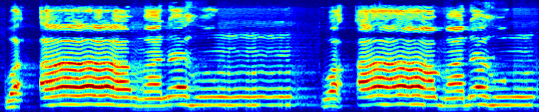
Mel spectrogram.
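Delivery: slow, drawn-out tajweed chant; تلاوت کا انداز; Quran recitation. Shown as a demonstration. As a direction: stretch the long vowels like a reciter. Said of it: "کھینچ کر پڑھیں گے".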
